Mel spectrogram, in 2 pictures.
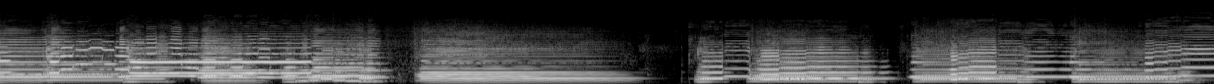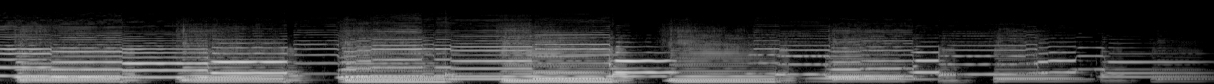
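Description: Saxophone quartet (soprano, alto, tenor and baritone) playing a chordal passage of held and short notes together, with a few brief breaks, fading out near the end.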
